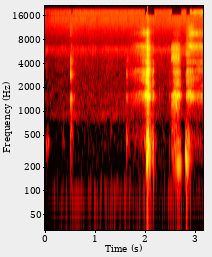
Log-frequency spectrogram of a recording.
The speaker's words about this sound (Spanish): Sí, yo creo que se escuchó un ronquido.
